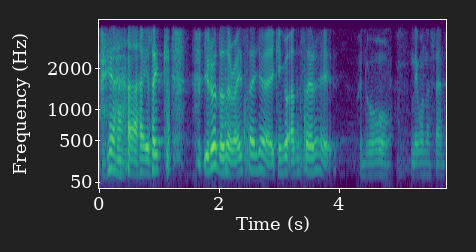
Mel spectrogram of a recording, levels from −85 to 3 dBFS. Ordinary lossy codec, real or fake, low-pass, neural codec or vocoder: none; real; 3.6 kHz; none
